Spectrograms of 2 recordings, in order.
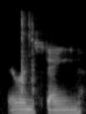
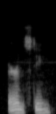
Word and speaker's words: Berenstain: like most people remember it as Stein or I always said Steen. I always Steen, said Berenstain. Steen, yeah. Berenstain. The Berenstain Bears. To me, that just sounds. But if you were going to spell that, you wouldn't spell it the way it's spelled, right? Like, I mean, before we talked about this. Yeah, I don't know. Like you said, it's Stain, which for some reason I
